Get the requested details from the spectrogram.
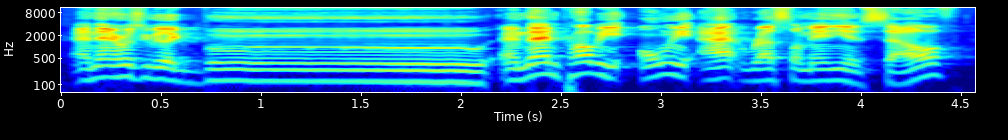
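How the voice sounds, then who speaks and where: A man co-hosts a casual wrestling podcast with a bright, forceful voice. He talks with a sarcastic edge and likes acting out short quotes in other voices. The conversation is loose and chatty. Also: mid-range voice, animated, rapid-fire. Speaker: podcast co-host.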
